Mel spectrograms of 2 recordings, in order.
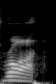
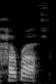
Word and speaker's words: Hroth: Just so you know, it's pronounced Roth. The H is silent. – The H is silent. Then why is there an H if it's silent? I've been calling it Hroth for a month.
